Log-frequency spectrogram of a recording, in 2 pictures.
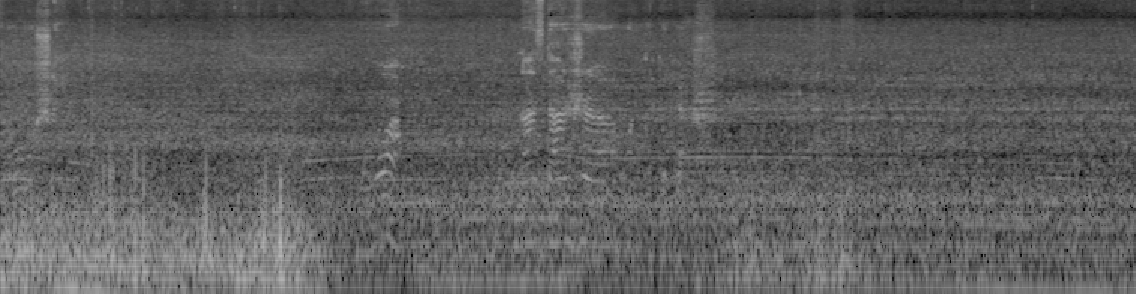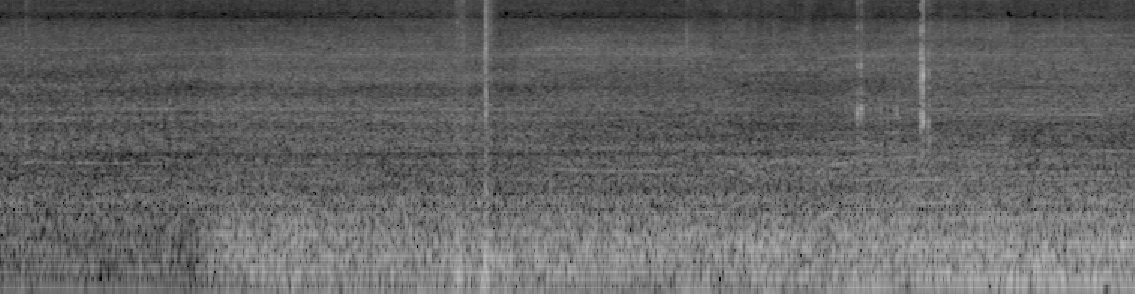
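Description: Road and engine rumble heard inside the cabin of a Toyota Yaris being driven. It is louder for the first few seconds, drops noticeably for the middle stretch, and is loud again for the last third.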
